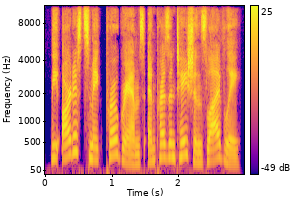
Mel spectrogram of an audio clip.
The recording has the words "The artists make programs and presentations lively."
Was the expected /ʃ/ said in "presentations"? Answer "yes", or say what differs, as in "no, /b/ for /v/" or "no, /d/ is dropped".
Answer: yes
